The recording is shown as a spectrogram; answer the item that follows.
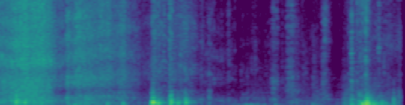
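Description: Styrofoam packing pieces being handled and moved: a rustling scrape for about the first second and a half, then a couple of soft knocks.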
